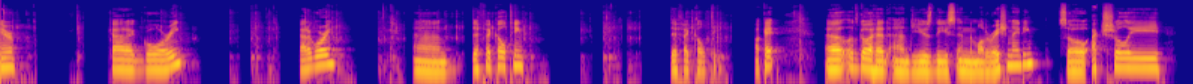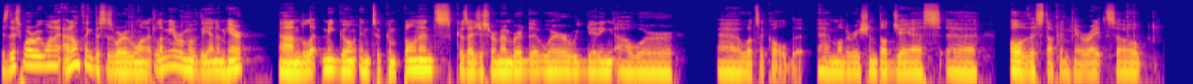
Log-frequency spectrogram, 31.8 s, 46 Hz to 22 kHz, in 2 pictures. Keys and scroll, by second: 0.2 ctrl+w, 5.2 ctrl+Delete, 9.7 ctrl+s, 16.7 ctrl+x, 29.4 ctrl+v.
